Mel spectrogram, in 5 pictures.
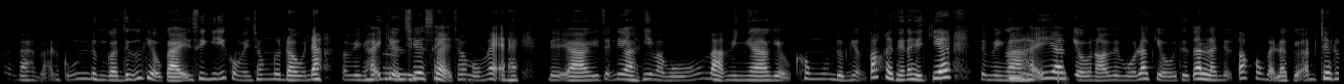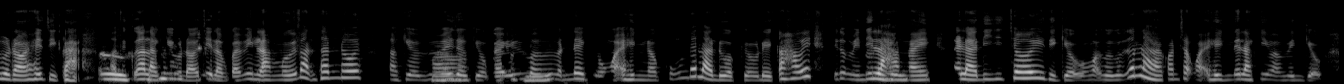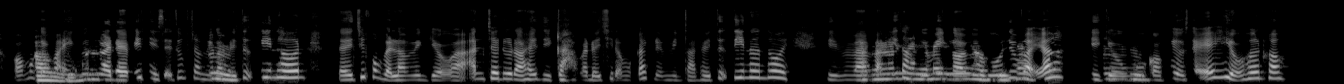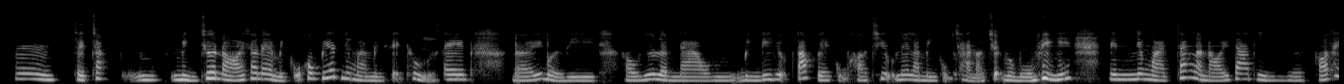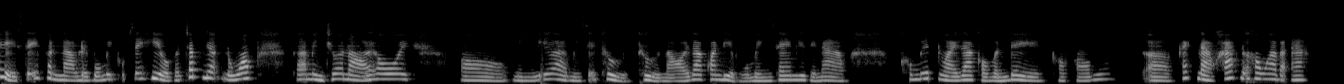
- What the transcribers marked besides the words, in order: tapping; other background noise; laughing while speaking: "bố mình"
- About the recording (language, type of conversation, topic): Vietnamese, advice, Làm thế nào để dung hòa giữa truyền thống gia đình và mong muốn của bản thân?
